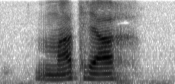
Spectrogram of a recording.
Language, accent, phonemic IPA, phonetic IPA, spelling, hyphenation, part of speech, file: Armenian, Eastern Armenian, /mɑtʰˈɾɑχ/, [mɑtʰɾɑ́χ], մաթրախ, մաթ‧րախ, noun, Hy-մաթրախ.ogg
- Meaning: synonym of մտրակ (mtrak)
